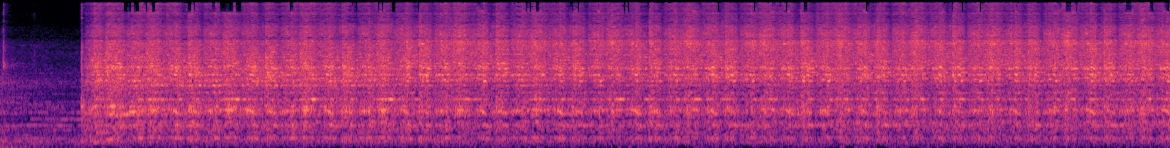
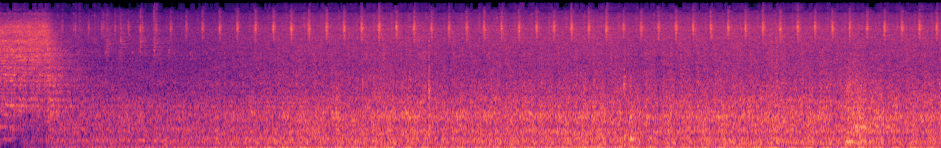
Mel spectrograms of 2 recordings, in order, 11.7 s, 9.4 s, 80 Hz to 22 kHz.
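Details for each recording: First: Yale forklift with Mazda FE engine, no start: long crank with loose uneven beat around 2.5 pulses a second and weak punch; low compression in multiple cylinders, suspected carbon buildup keeping intake valves from seating. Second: Yale forklift with Mazda FE engine, during a running compression test: starts promptly and settles into a steady, even idle with no misses or knocks. The compression waveform is symmetrical, though owner suspects carbon on the intake valves is lowering compression.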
